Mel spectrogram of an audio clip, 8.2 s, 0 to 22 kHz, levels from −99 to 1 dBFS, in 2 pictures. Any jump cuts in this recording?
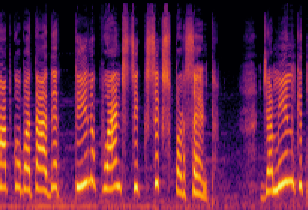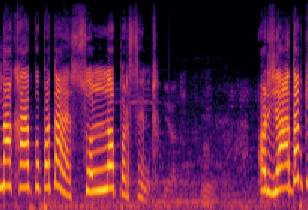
no; 0 cuts

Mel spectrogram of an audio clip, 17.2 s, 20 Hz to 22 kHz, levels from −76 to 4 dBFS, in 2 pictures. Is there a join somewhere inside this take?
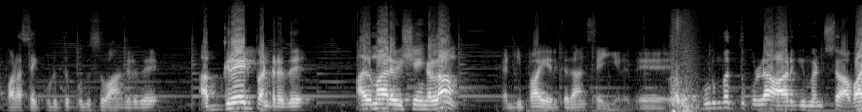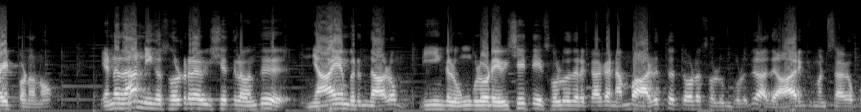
yes; 2 cuts; at 6.9 s, 12.7 s

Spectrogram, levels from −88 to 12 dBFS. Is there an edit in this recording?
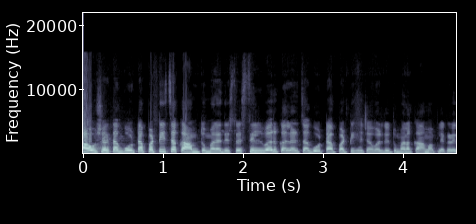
no; 0 cuts

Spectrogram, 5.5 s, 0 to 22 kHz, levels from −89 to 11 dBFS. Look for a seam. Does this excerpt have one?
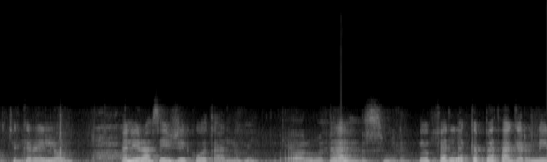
no; 0 cuts

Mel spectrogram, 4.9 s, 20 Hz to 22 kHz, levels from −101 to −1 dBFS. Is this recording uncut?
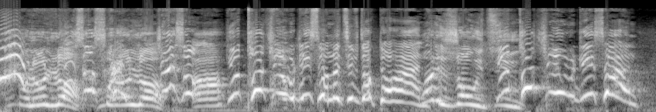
yes; 0 cuts

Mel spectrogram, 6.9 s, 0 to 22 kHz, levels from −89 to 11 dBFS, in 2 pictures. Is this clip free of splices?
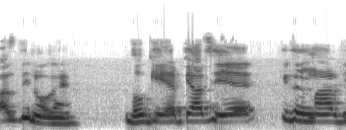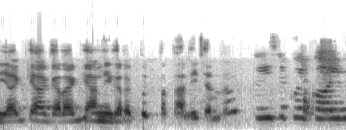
yes; 0 cuts

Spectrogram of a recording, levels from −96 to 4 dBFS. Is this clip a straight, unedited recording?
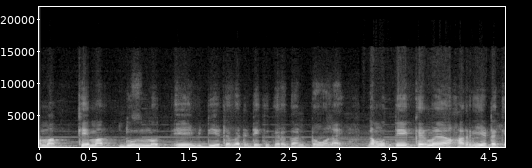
no; 1 cut; at 3.1 s

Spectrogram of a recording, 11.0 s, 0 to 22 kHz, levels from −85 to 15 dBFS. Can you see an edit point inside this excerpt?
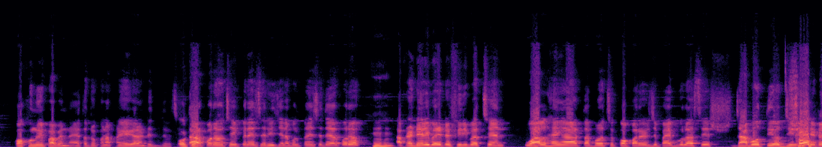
no; 0 cuts

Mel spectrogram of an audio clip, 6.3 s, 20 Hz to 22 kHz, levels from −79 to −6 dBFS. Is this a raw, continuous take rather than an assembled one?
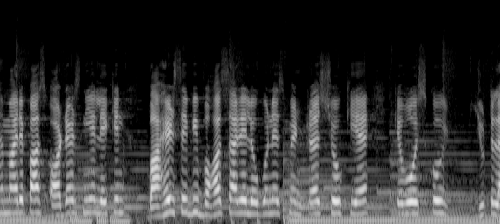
yes; 0 cuts

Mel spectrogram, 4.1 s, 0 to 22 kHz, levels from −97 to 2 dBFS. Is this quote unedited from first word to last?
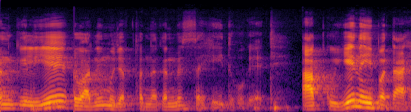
no; 1 cut; at 2.8 s

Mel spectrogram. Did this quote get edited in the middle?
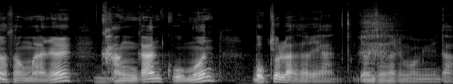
no; 0 cuts

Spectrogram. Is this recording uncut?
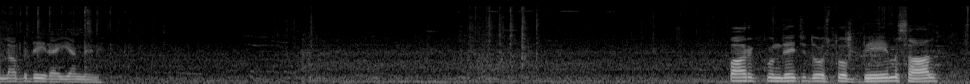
no; 1 cut; at 3.0 s

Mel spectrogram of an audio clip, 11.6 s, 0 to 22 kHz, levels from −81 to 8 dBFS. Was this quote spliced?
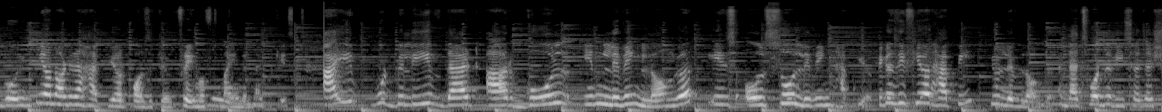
no; 0 cuts

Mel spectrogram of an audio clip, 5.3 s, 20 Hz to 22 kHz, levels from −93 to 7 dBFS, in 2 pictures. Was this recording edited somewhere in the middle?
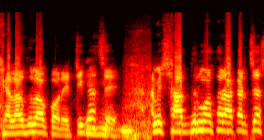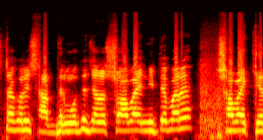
no; 0 cuts

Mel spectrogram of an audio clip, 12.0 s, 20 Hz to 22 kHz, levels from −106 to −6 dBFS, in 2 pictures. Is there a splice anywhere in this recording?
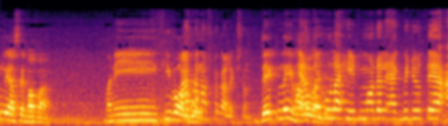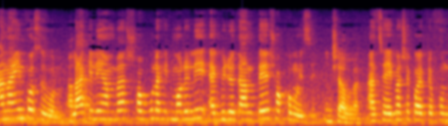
no; 0 cuts

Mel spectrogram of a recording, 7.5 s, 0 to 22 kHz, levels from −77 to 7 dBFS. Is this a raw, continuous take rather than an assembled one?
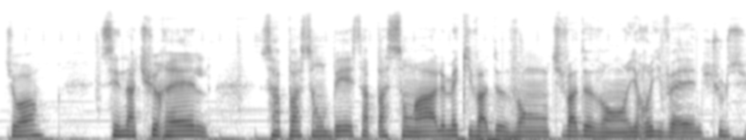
yes; 0 cuts

